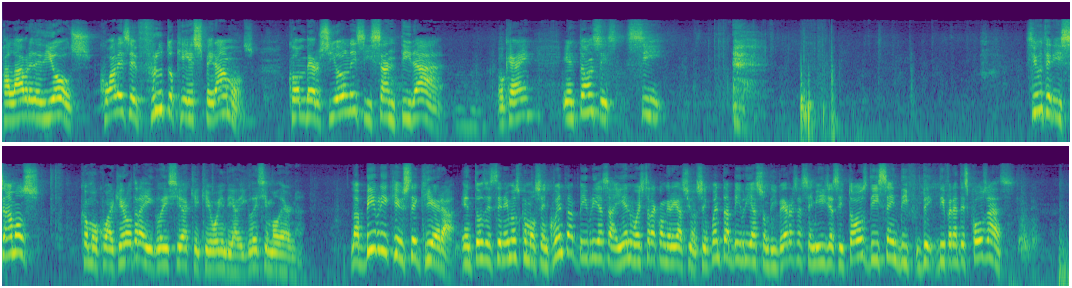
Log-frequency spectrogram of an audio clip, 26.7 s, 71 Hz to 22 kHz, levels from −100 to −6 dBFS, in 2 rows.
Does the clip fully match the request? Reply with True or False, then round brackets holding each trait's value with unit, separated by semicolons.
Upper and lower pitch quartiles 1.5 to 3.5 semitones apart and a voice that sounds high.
False (4.1 semitones; 200 Hz)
